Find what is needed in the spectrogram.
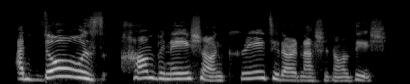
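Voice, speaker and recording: Speaking with a Jamaican accent, a woman with a high pitch talks at a very slow pace with very wide pitch swings, in a dry, close sound with no echo. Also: quiet background. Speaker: club member giving impromptu speech. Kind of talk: impromptu speech.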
